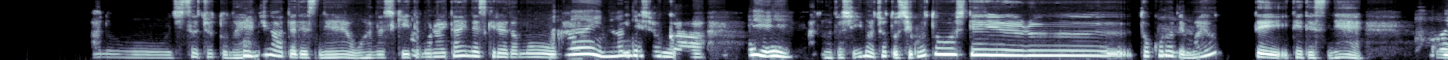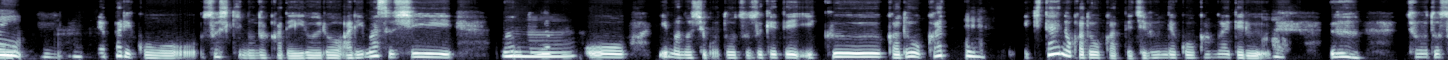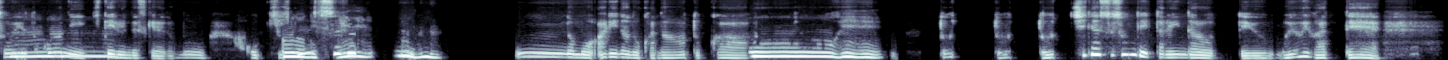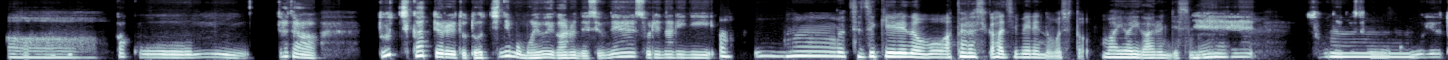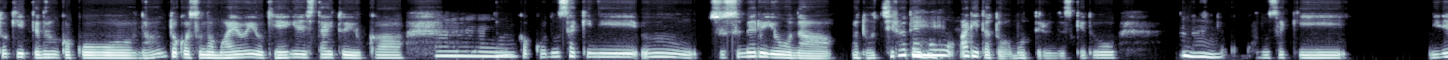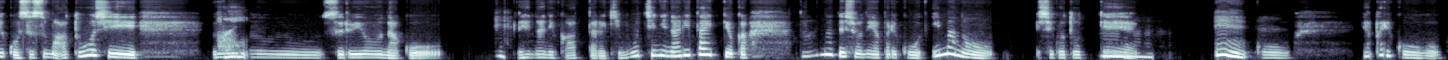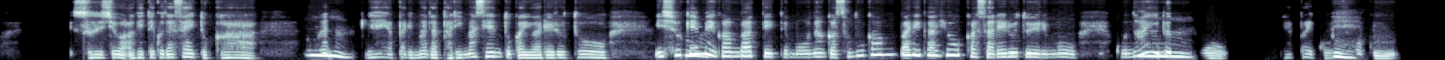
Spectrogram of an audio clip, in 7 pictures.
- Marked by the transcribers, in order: other background noise; unintelligible speech; unintelligible speech; tapping
- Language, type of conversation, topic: Japanese, advice, 起業するか今の仕事を続けるか迷っているとき、どう判断すればよいですか？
